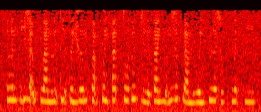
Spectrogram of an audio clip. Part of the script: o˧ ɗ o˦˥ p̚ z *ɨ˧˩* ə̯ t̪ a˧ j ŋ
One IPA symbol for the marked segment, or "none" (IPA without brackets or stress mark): ɨ˧˩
